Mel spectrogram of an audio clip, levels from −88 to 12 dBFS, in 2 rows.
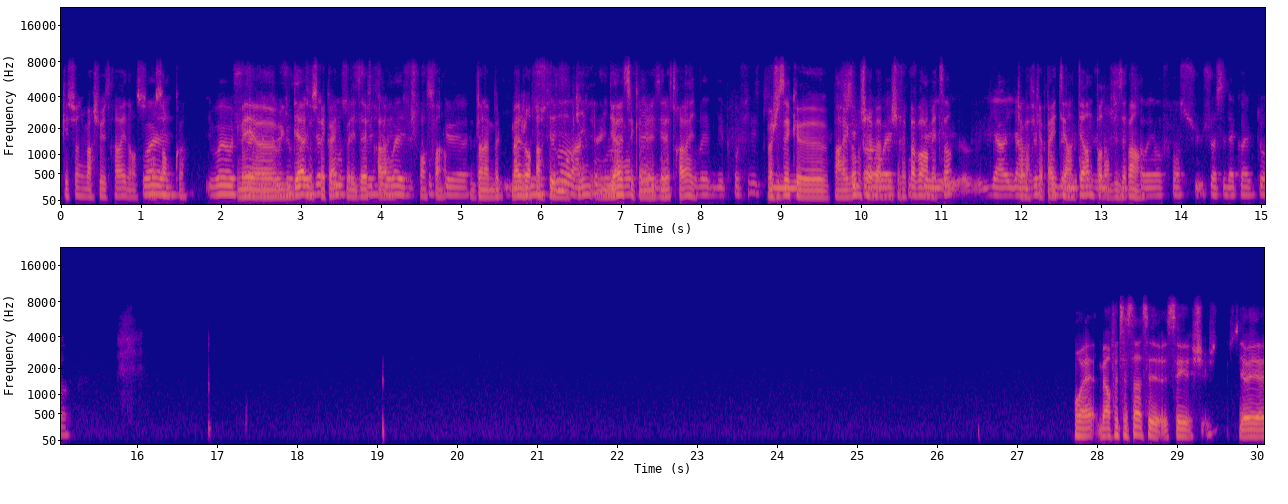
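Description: No technical faults can be heard in this speech.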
